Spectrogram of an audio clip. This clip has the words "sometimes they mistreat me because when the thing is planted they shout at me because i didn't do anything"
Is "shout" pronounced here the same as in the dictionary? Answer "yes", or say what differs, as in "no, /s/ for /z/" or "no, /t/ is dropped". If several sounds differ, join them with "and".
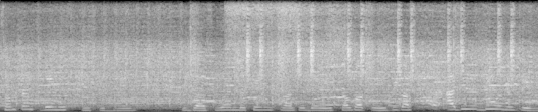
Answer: no, /s/ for /ʃ/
